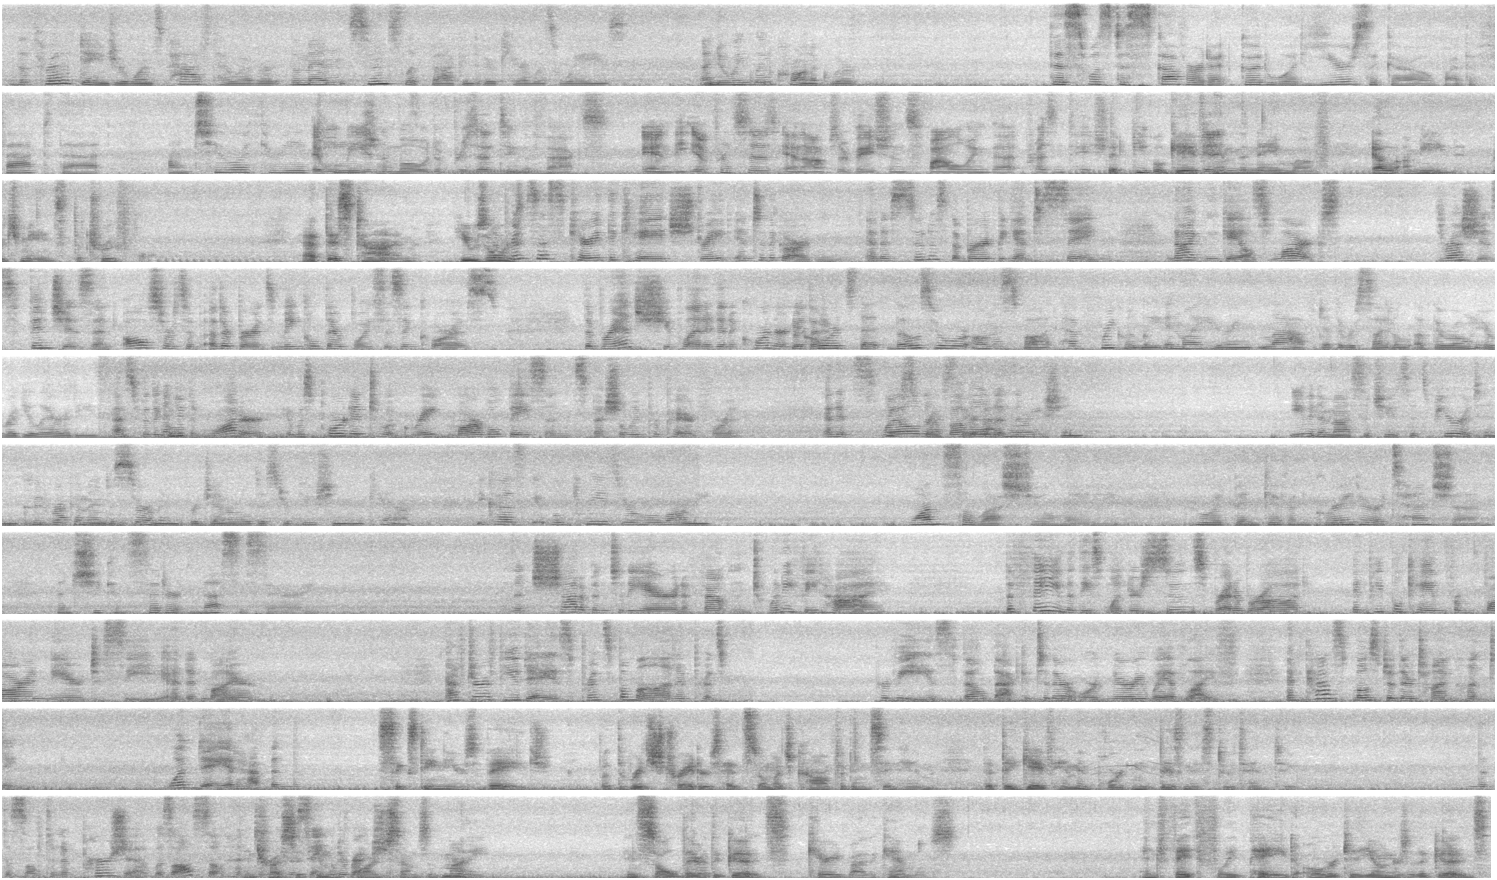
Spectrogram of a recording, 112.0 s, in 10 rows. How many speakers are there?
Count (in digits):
5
